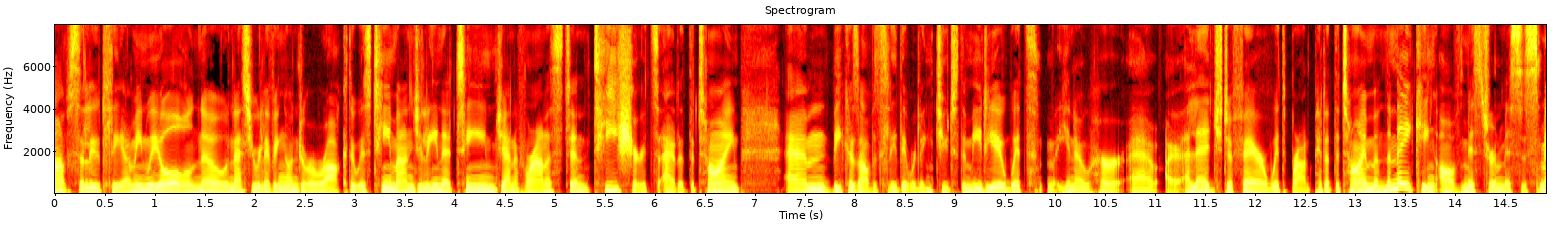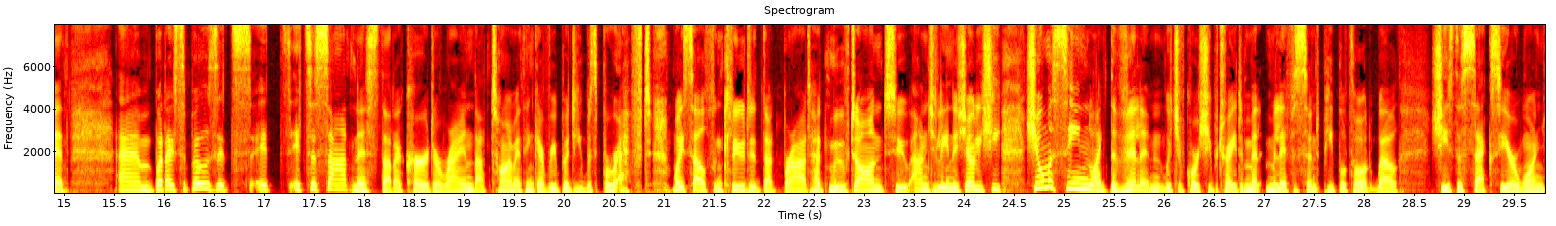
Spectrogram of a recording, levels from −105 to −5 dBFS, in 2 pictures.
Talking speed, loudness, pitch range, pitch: 215 wpm, -17 LUFS, 145-180 Hz, 160 Hz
